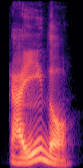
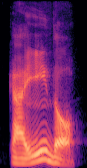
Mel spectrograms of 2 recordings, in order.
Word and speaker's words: caído: Again, accent is caído, caído. So we've taken off that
